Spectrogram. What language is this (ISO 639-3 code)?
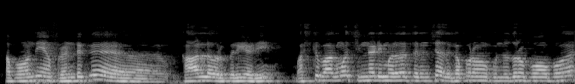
tam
